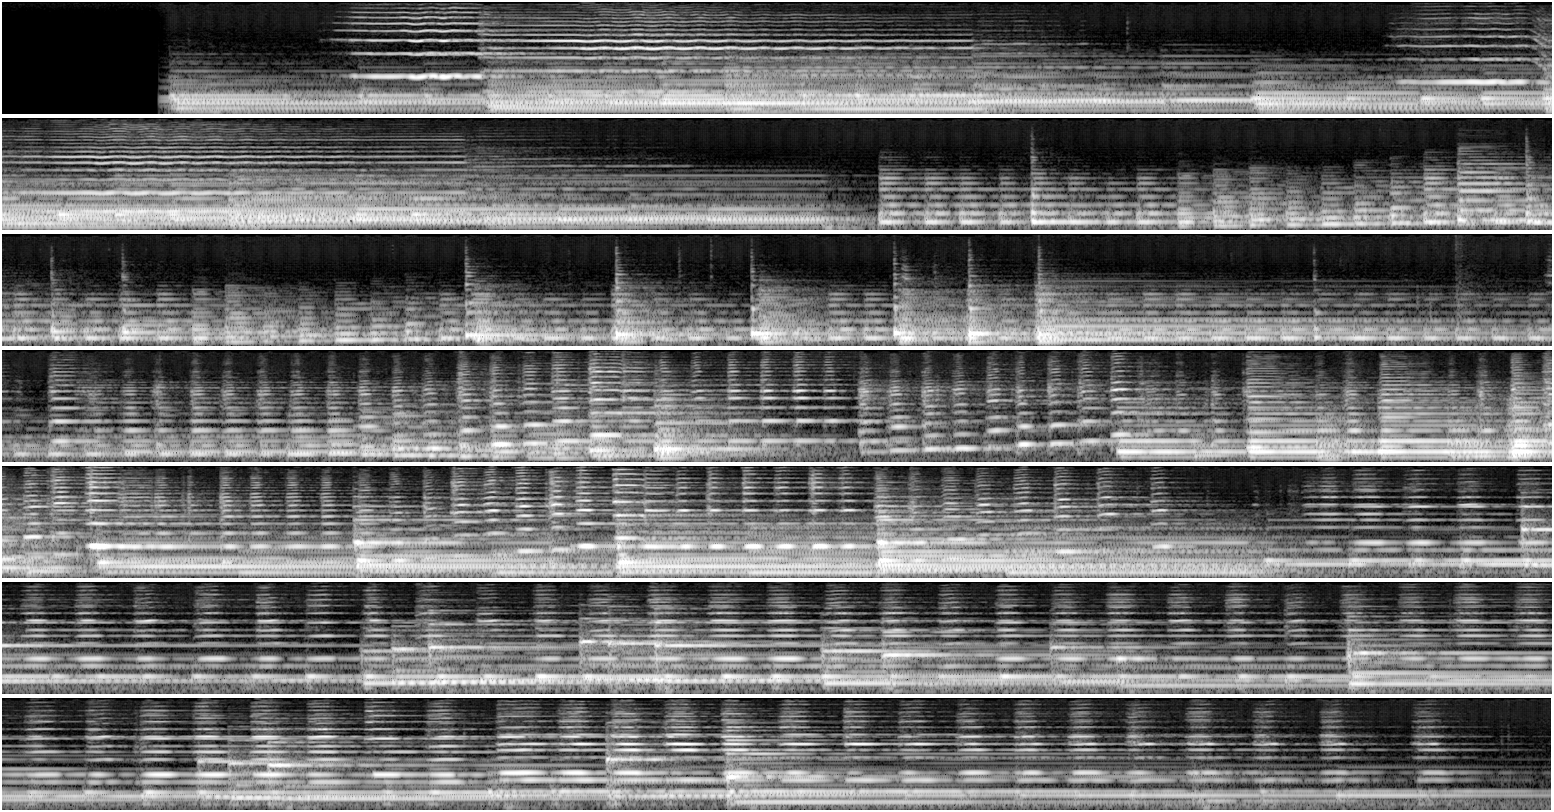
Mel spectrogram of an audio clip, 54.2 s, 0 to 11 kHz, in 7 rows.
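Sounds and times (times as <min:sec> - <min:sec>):
piano in a sonata in G minor: 0:00.8 - 0:54.2
violin in a sonata in G minor: 0:01.4 - 0:54.2.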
